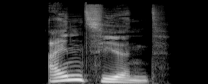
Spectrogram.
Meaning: present participle of einziehen
- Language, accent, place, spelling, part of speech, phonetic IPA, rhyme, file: German, Germany, Berlin, einziehend, verb, [ˈaɪ̯nˌt͡siːənt], -aɪ̯nt͡siːənt, De-einziehend.ogg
